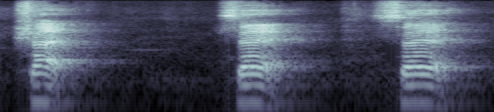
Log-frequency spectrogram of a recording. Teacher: ये रगड़ से बोले जाते हैं, वायु जो है वो रगड़ खाती है। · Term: ऊष्म व्यंजन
